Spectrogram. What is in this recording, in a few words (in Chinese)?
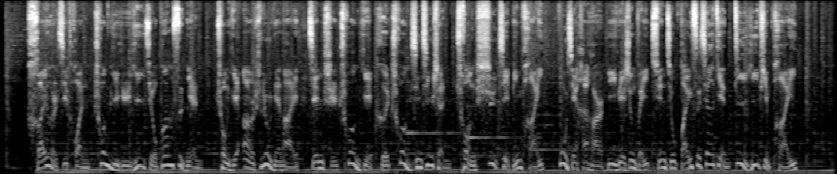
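促销广告配音, 男声配音, 激情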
